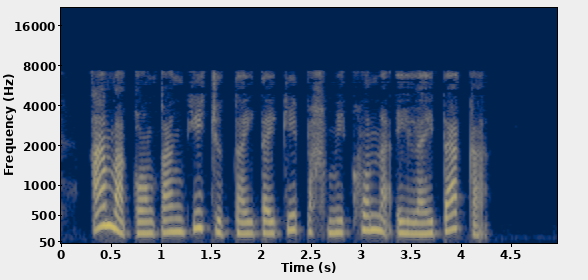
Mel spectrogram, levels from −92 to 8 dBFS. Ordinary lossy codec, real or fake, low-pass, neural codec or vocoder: MP3, 48 kbps; fake; 7.2 kHz; codec, 16 kHz, 4 kbps, FunCodec, trained on LibriTTS, 50 frames a second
